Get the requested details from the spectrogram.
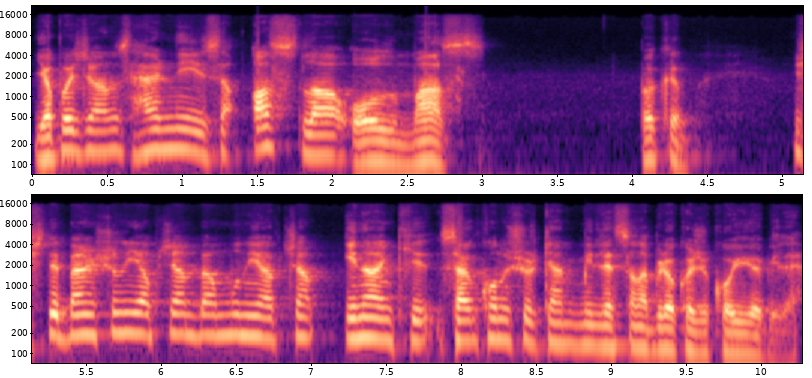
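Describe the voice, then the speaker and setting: With an animated tone and lively intonation, a man speaks at a moderate pace and a fairly high pitch against a quiet background. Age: 50s. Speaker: YouTuber. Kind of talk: monologue vlog commentary. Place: home room. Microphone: lapel.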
